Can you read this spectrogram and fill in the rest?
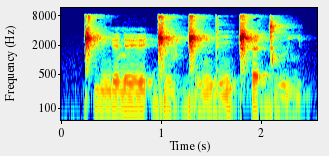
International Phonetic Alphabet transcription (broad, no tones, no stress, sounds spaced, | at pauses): ǁʰ i ŋ e l eː ɡ͡ǁ e v ɡ͡ǁ e n d ĩ ǁʰ ɛ ɡ͡ǀ ɯ ʎ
